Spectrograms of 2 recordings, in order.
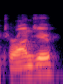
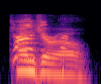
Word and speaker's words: Tanjiro: we start off with um how do you pronounce the name tyranju tanjiro tanjiro um that's gonna be a long show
